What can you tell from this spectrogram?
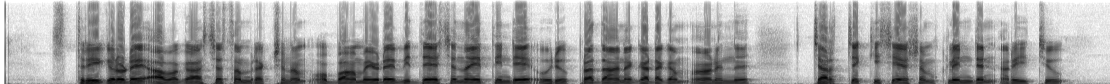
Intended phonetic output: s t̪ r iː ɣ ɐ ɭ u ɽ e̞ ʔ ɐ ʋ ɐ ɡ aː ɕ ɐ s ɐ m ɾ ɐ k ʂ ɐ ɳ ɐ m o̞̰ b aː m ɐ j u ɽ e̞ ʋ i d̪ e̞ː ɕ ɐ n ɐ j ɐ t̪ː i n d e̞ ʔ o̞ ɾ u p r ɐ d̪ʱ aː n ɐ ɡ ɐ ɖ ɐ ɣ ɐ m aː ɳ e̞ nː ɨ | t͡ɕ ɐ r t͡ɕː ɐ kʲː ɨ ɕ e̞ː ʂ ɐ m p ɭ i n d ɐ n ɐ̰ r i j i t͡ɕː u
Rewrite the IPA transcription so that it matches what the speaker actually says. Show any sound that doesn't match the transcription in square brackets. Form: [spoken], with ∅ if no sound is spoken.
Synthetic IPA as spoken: s t̪ r iː ɣ ɐ ɭ u ɽ e̞ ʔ ɐ ʋ ɐ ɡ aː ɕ ɐ s ɐ m ɾ ɐ k ʂ ɐ ɳ ɐ m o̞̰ b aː m ɐ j u ɽ e̞ ʋ i d̪ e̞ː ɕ ɐ n ɐ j ɐ t̪ː i n d e̞ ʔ o̞ ɾ u p r ɐ d̪ʱ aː n ɐ ɡ ɐ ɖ ɐ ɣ ɐ m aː ɳ e̞ nː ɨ | t͡ɕ ɐ r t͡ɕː ɐ kʲː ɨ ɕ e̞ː ʂ ɐ m [k] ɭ i n d ɐ n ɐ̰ r i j i t͡ɕː u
